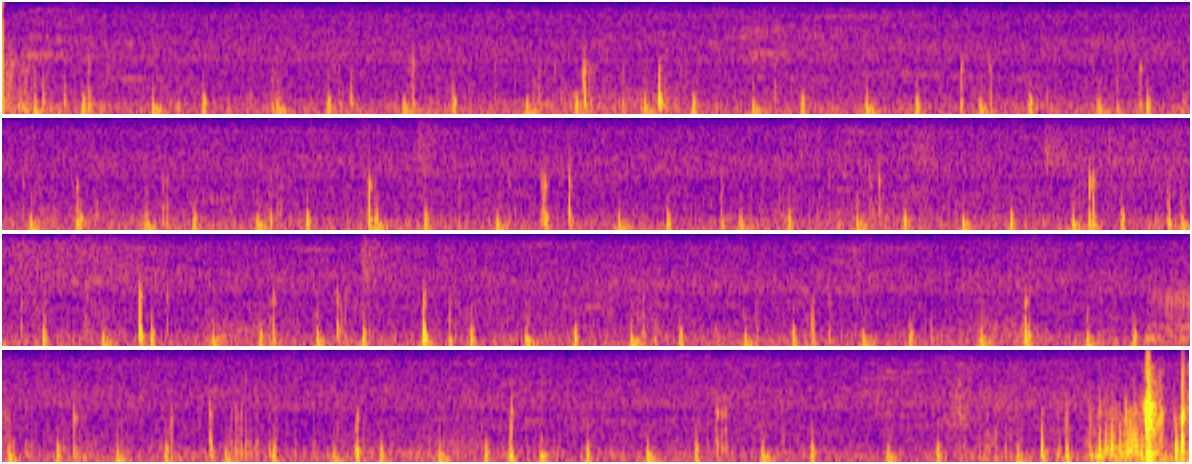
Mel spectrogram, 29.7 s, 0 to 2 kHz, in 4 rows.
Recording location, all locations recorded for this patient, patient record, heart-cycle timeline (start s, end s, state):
mitral valve (MV)
pulmonary valve (PV)+tricuspid valve (TV)+mitral valve (MV)
#Age: Adolescent
#Sex: Male
#Height: 162.0 cm
#Weight: 58.8 kg
#Pregnancy status: False
#Murmur: Absent
#Murmur locations: nan
#Most audible location: nan
#Systolic murmur timing: nan
#Systolic murmur shape: nan
#Systolic murmur grading: nan
#Systolic murmur pitch: nan
#Systolic murmur quality: nan
#Diastolic murmur timing: nan
#Diastolic murmur shape: nan
#Diastolic murmur grading: nan
#Diastolic murmur pitch: nan
#Diastolic murmur quality: nan
#Outcome: Normal
#Campaign: 2015 screening campaign
0.00	0.90	unannotated
0.90	1.04	S1
1.04	1.18	systole
1.18	1.32	S2
1.32	1.68	diastole
1.68	1.82	S1
1.82	1.96	systole
1.96	2.10	S2
2.10	2.48	diastole
2.48	2.66	S1
2.66	2.78	systole
2.78	2.92	S2
2.92	3.24	diastole
3.24	3.42	S1
3.42	3.54	systole
3.54	3.70	S2
3.70	3.98	diastole
3.98	4.11	S1
4.11	4.24	systole
4.24	4.36	S2
4.36	4.64	diastole
4.64	4.80	S1
4.80	4.94	systole
4.94	5.05	S2
5.05	5.32	diastole
5.32	5.50	S1
5.50	5.65	systole
5.65	5.78	S2
5.78	6.08	diastole
6.08	6.22	S1
6.22	6.34	systole
6.34	6.48	S2
6.48	6.82	diastole
6.82	6.96	S1
6.96	7.08	systole
7.08	7.22	S2
7.22	7.56	diastole
7.56	7.70	S1
7.70	7.86	systole
7.86	7.98	S2
7.98	8.30	diastole
8.30	8.44	S1
8.44	8.54	systole
8.54	8.68	S2
8.68	8.97	diastole
8.97	9.16	S1
9.16	9.26	systole
9.26	9.40	S2
9.40	9.71	diastole
9.71	9.88	S1
9.88	10.02	systole
10.02	10.14	S2
10.14	10.48	diastole
10.48	10.62	S1
10.62	10.76	systole
10.76	10.88	S2
10.88	11.24	diastole
11.24	11.38	S1
11.38	11.54	systole
11.54	11.64	S2
11.64	12.00	diastole
12.00	12.14	S1
12.14	12.26	systole
12.26	12.40	S2
12.40	12.74	diastole
12.74	12.88	S1
12.88	13.01	systole
13.01	13.12	S2
13.12	13.40	diastole
13.40	13.54	S1
13.54	13.66	systole
13.66	13.80	S2
13.80	14.07	diastole
14.07	14.23	S1
14.23	14.38	systole
14.38	14.48	S2
14.48	14.75	diastole
14.75	14.90	S1
14.90	15.06	systole
15.06	15.16	S2
15.16	15.44	diastole
15.44	15.58	S1
15.58	15.73	systole
15.73	15.83	S2
15.83	16.14	diastole
16.14	16.28	S1
16.28	16.40	systole
16.40	16.52	S2
16.52	16.78	diastole
16.78	16.88	S1
16.88	17.06	systole
17.06	17.17	S2
17.17	17.44	diastole
17.44	17.58	S1
17.58	17.72	systole
17.72	17.84	S2
17.84	18.08	diastole
18.08	18.22	S1
18.22	18.38	systole
18.38	18.50	S2
18.50	18.74	diastole
18.74	18.88	S1
18.88	19.03	systole
19.03	19.14	S2
19.14	19.46	diastole
19.46	19.60	S1
19.60	19.72	systole
19.72	19.86	S2
19.86	20.20	diastole
20.20	20.34	S1
20.34	20.48	systole
20.48	20.60	S2
20.60	20.91	diastole
20.91	21.05	S1
21.05	21.21	systole
21.21	21.33	S2
21.33	21.59	diastole
21.59	21.71	S1
21.71	29.70	unannotated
